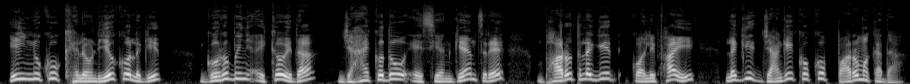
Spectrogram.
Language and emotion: Santali, happy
